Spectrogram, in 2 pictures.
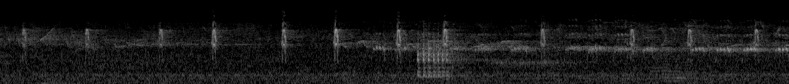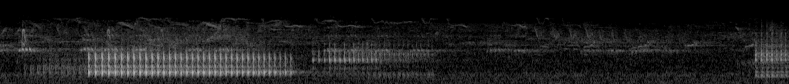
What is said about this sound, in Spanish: Y en cambio, escuchad qué distinto el hayedo de Zilbeti en el Pirineo Navarro. Los pájaros carpinteros.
